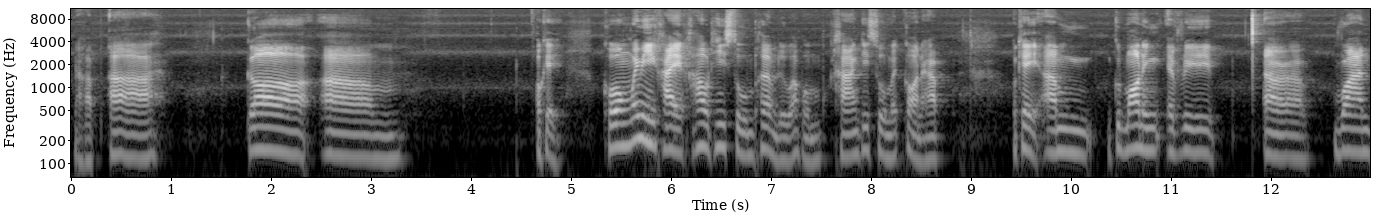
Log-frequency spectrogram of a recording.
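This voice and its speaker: A man's voice: mid-range voice, takes it slowly, pauses often, a bit bright. A man with a Thai accent teaching an online physics class, full of fillers and polite particles. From Thailand. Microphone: computer mic in video class.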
